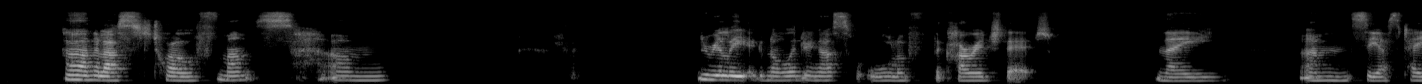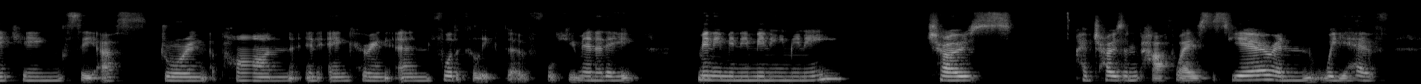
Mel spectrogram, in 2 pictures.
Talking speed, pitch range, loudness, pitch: 95 wpm, 175-195 Hz, -31 LUFS, 185 Hz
